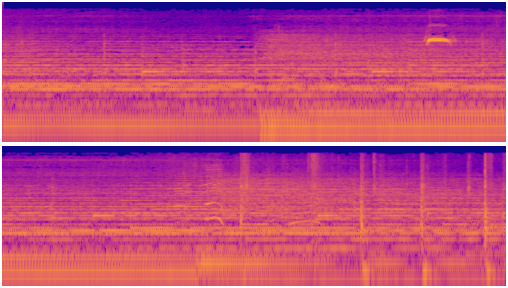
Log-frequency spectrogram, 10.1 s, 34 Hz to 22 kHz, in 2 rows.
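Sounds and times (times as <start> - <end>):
music with sustained tones and bass: 0.0 - 10.0.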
